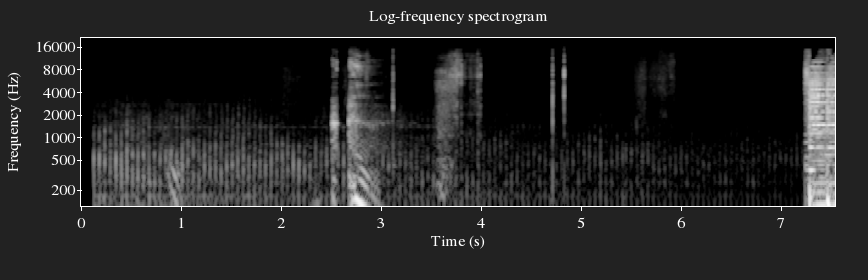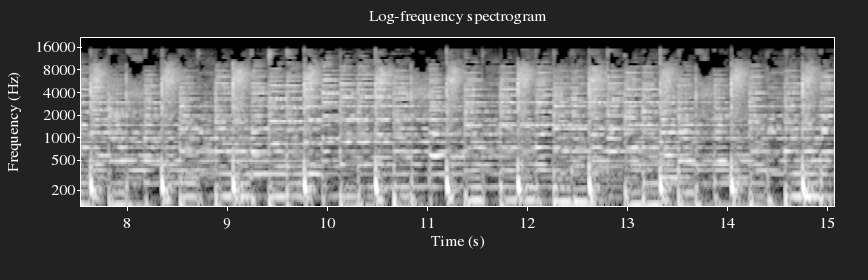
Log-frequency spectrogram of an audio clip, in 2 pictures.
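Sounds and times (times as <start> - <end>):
helicopter rotors pulsing: 0.1 - 15.0
sharp clicks: 4.7 - 4.9.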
